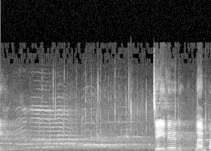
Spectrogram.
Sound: graduates cheer

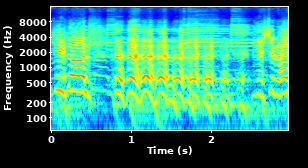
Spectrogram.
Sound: laughs

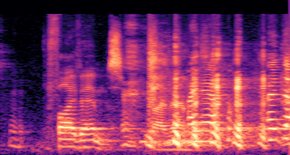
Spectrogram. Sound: participants laughing

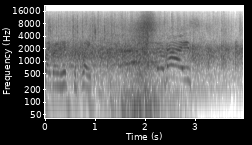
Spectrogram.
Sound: audience applauding

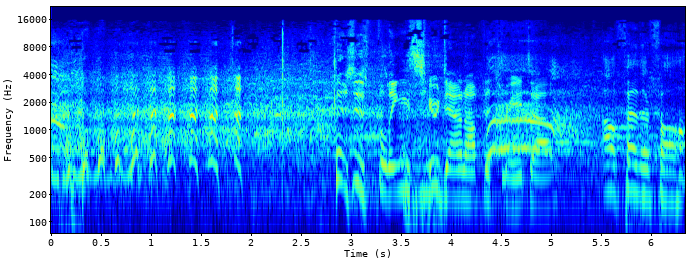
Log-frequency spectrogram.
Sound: yells

